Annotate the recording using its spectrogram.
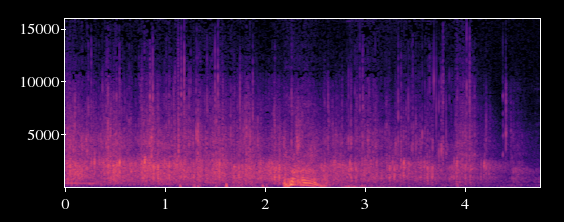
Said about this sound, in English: So, give the Lord a hand clap. Go ahead. Don't be afraid. That's good.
